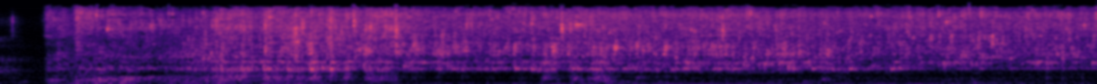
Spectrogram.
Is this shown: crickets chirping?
no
